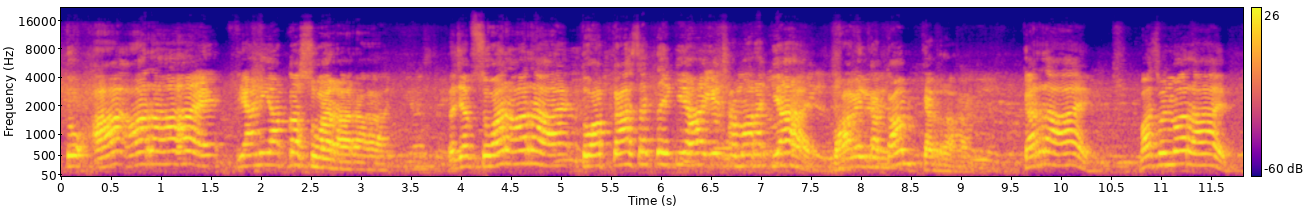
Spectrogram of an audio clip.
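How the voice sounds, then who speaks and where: A man's voice: extremely high pitch, animated, unhurried, bright, forceful tone. A male teacher leads a classroom lesson, asking and answering his own questions over and over. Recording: echoey room, mic far off. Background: students in the room.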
